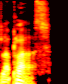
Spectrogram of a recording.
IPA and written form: ləˈplɑːs (Laplace)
